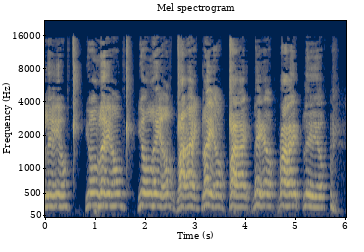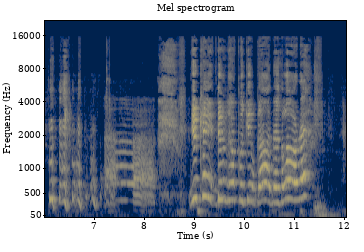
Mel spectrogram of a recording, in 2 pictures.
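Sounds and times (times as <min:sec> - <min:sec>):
woman laughing: 0:05.7 - 0:08.2
breathy exhale: 0:08.3 - 0:08.9.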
